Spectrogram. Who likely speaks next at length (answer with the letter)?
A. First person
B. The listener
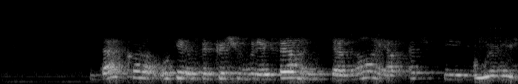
B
